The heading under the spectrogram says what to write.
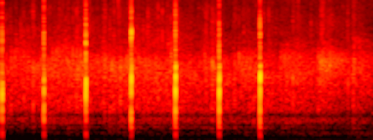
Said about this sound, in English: Applause for that. That was great, wasn't it?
